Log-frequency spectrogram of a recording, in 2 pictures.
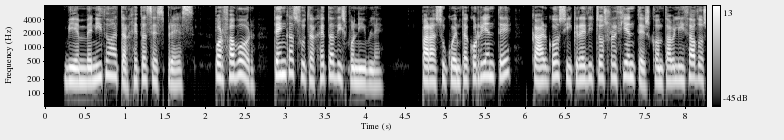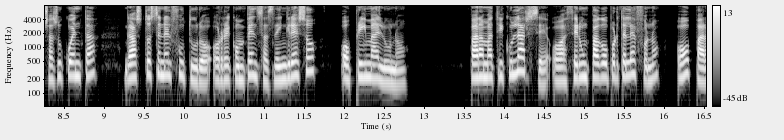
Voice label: Spanish Corporate

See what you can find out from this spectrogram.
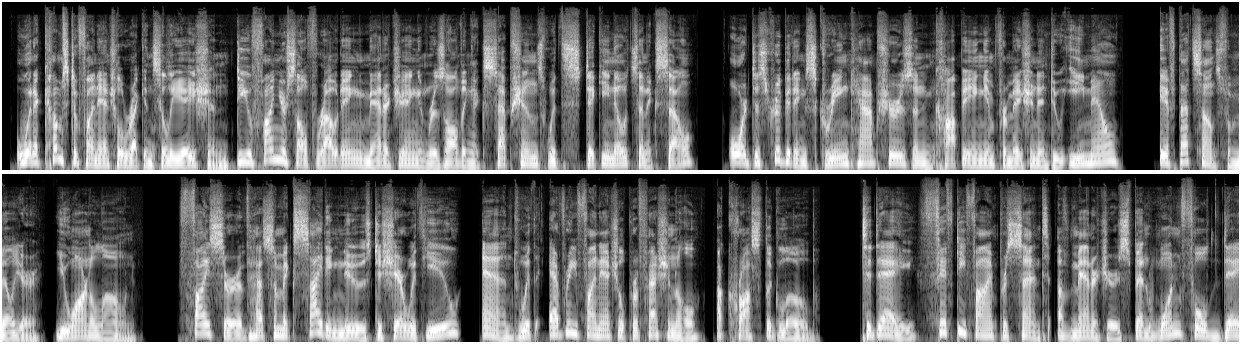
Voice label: Upbeat Product

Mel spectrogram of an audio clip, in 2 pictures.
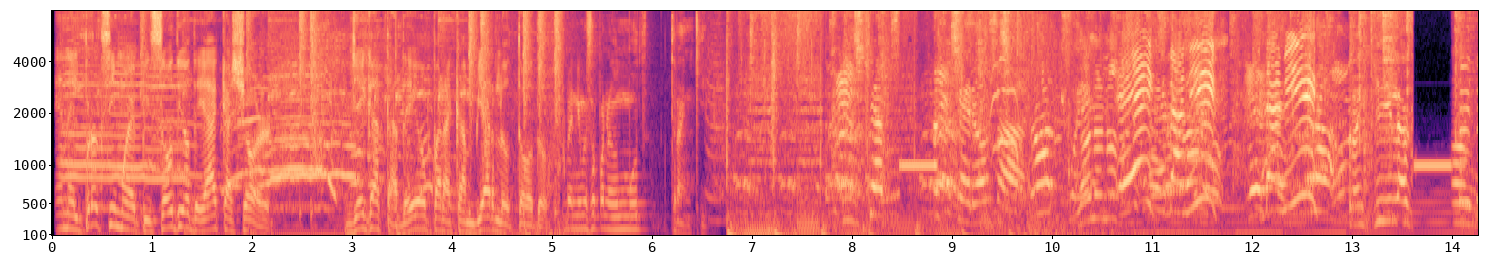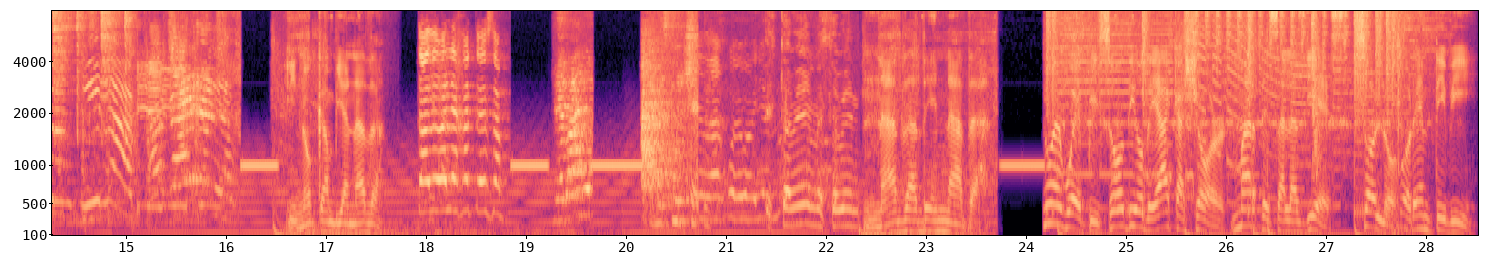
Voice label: Promo; MTV

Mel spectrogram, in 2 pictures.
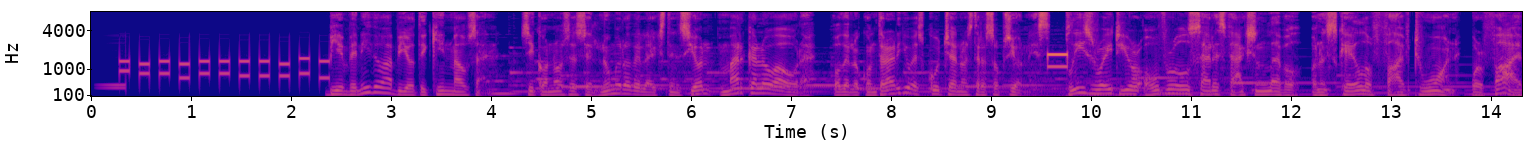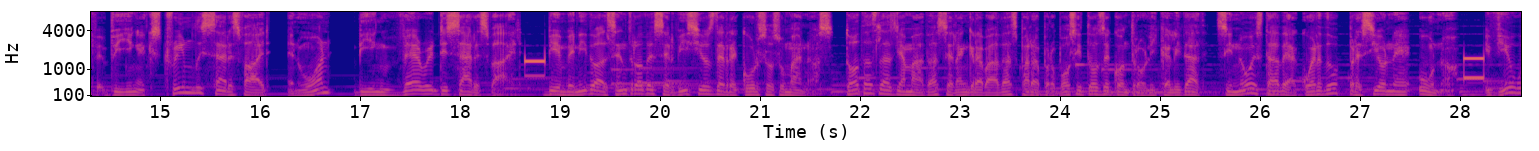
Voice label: IVR

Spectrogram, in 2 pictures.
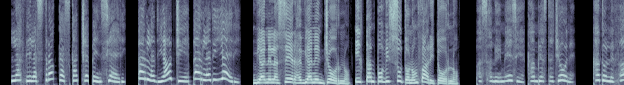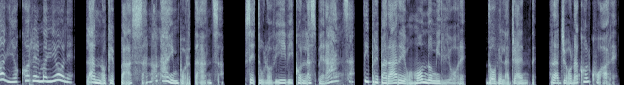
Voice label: Characters children old voice

